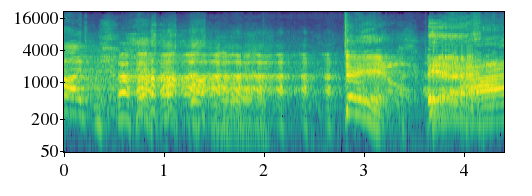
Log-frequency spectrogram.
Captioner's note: everyone laughing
